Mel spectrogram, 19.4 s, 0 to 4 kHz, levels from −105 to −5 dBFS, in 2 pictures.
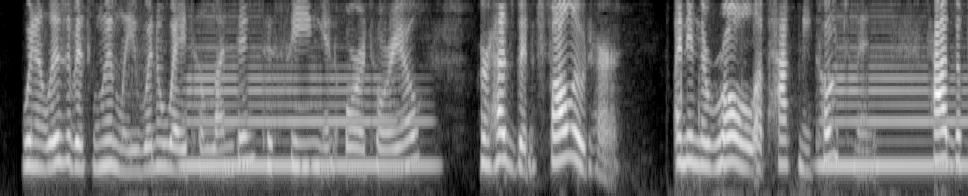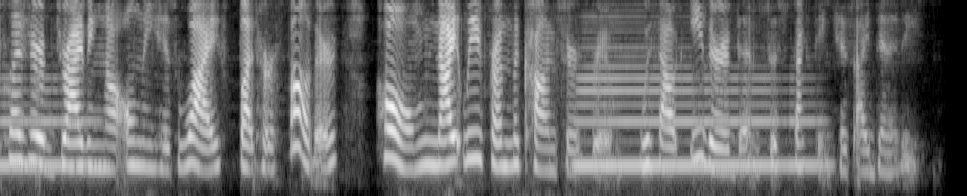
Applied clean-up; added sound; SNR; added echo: neural mask model RNNoise.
